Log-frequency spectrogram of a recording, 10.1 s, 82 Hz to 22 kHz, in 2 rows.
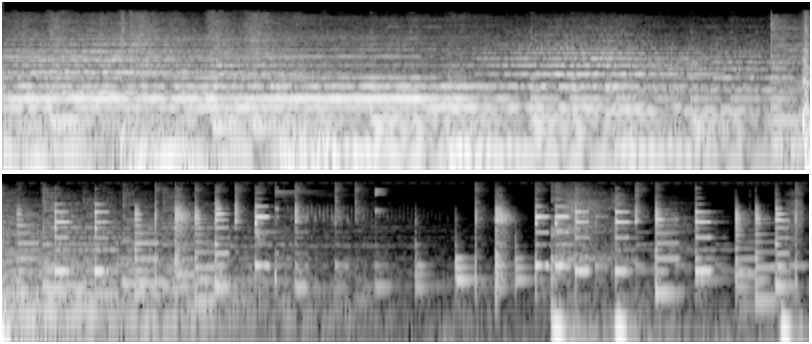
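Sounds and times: mobile phone ringtone melody: 5.3s - 10.0s.

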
